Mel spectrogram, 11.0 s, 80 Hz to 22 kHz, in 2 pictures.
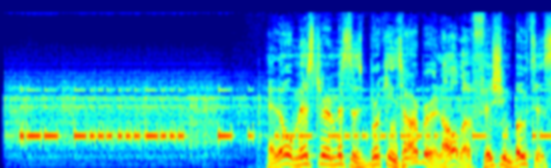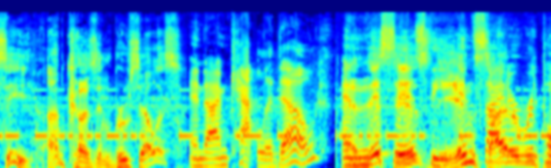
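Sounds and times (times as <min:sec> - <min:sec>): morse code beeping: 0:00.2 - 0:11.0.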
